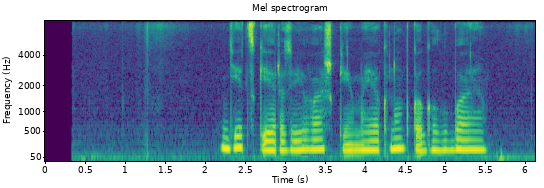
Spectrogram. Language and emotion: Russian, sad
